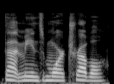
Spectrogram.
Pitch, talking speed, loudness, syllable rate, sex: 185 Hz, 210 wpm, -16 LUFS, 5.0 syllables/s, female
